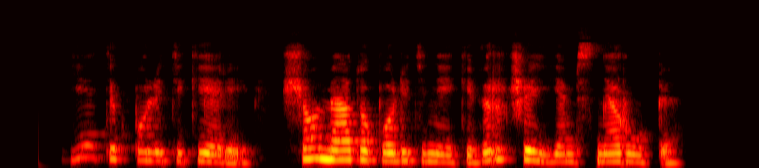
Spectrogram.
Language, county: Lithuanian, Panevėžys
